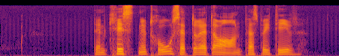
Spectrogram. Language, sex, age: Norwegian, male, 43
